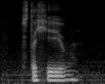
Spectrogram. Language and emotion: Russian, neutral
